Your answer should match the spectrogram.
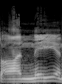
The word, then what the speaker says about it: ani: It's pronounced ani, and it means I or me, depending on how it's used.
